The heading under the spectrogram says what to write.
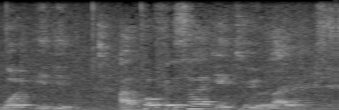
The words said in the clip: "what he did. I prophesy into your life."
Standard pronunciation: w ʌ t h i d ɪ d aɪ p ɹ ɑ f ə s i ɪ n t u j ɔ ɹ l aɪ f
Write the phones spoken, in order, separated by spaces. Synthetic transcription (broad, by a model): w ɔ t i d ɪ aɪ p ɹ ɑ f ə s i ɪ t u j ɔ l aɪ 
